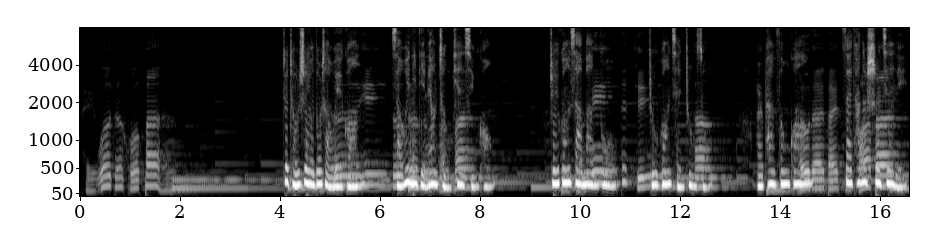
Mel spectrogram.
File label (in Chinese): 女-走心旁白-温馨; 微光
